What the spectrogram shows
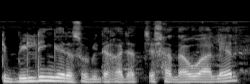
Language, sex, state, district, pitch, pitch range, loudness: Bengali, male, Assam, Hailakandi, 135 Hz, 120-150 Hz, -14 LUFS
